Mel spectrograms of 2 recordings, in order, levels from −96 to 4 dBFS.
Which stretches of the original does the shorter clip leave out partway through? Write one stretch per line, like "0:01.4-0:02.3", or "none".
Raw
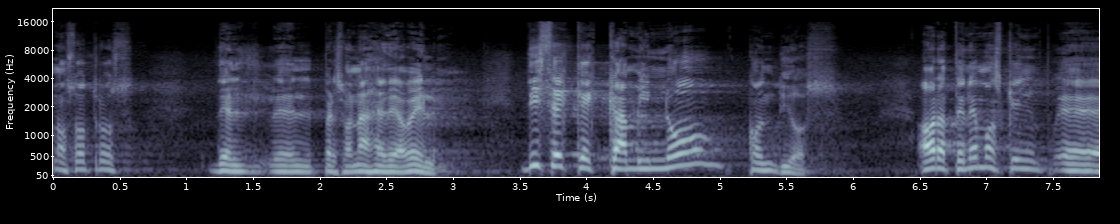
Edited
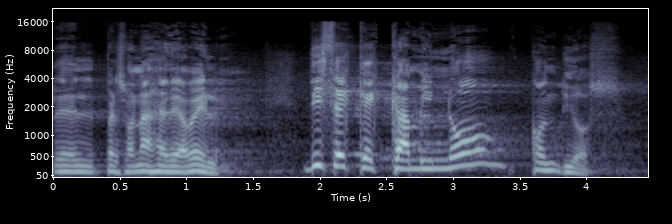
none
